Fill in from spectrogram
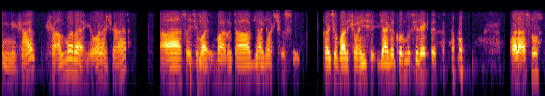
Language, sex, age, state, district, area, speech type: Kashmiri, female, 45-60, Jammu and Kashmir, Shopian, rural, conversation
